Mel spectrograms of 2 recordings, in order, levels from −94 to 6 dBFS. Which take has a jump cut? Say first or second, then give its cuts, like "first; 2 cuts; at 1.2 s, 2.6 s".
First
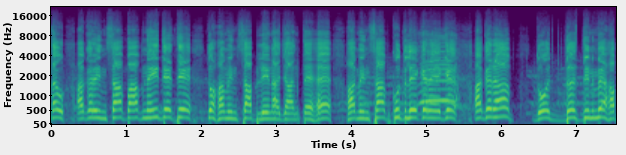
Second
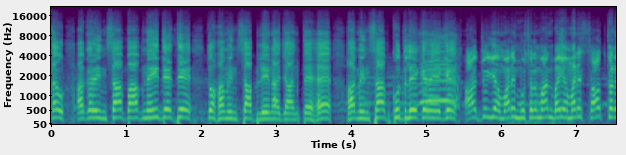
second; 1 cut; at 5.5 s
